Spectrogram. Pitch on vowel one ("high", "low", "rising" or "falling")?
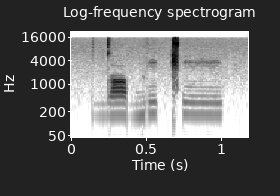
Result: low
